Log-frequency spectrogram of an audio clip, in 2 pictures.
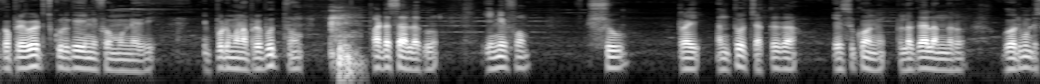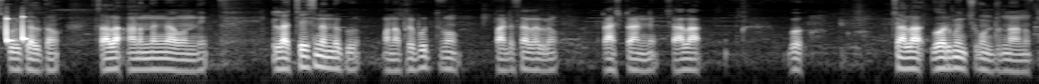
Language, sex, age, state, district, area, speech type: Telugu, male, 18-30, Andhra Pradesh, Bapatla, rural, spontaneous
